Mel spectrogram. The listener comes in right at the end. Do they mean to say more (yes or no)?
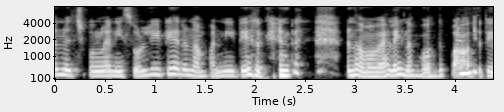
yes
